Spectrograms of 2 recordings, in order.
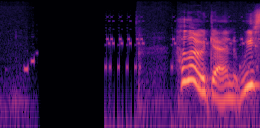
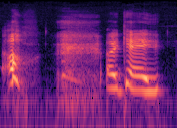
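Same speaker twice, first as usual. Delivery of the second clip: ordinary talk, nothing marked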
